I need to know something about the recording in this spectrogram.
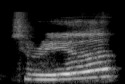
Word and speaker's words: treasure: Treasure, treasure, treasure. Detalhe, nenhuma palavra terminada com E é pronunciado em inglês a letra E. É chamado do E silencioso, quando ele está absolutamente no final. Não é, nem conhece, você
